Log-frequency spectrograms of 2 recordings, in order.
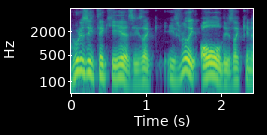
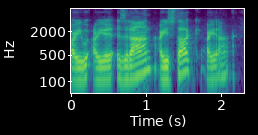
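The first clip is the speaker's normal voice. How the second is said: put-on awkward tone. Showing how a caller reacts to a frozen screen: imitating someone asking awkwardly. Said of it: "while they awkwardly try to go".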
